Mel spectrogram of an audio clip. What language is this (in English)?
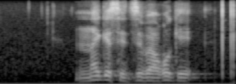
Northern Sotho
